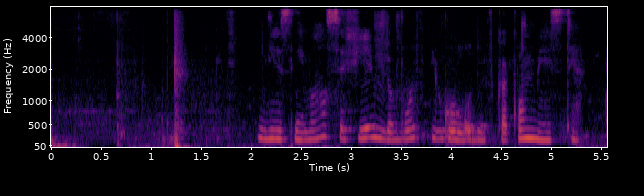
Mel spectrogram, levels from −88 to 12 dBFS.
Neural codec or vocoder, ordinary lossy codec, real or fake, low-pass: codec, 16 kHz, 1 kbps, X-Codec, HuBERT features, trained on balanced general audio; none; fake; 7.2 kHz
